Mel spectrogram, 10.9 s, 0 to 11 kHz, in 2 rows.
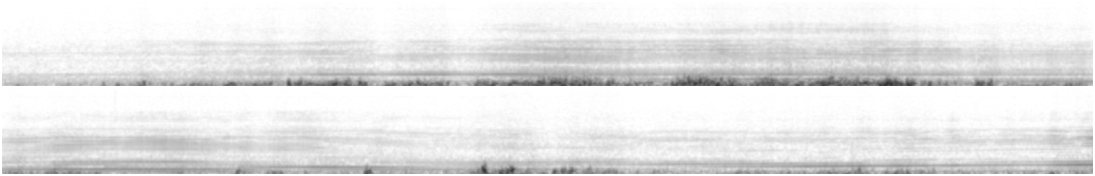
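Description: Radio-controlled Yak 55 model aerobatic plane's engine droning overhead, its pitch sliding as the plane manoeuvres and rising near the end. Wind gusts rumble on the microphone, loudest a few seconds in.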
